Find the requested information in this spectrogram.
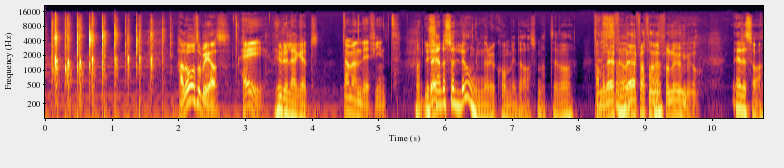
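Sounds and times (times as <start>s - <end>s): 
applause: 0.0s - 2.0s
speech: 2.0s - 10.7s.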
